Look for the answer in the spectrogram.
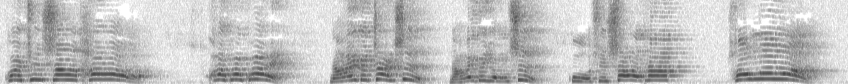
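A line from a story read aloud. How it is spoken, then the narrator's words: Anxious loud shout. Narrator (Chinese): 国王急得大喊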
